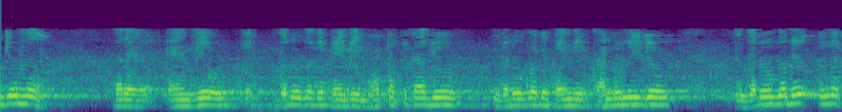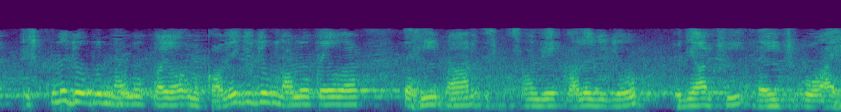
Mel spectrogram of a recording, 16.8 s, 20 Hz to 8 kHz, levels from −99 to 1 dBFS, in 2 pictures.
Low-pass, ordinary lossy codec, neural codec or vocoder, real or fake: 7.2 kHz; AAC, 16 kbps; codec, 44.1 kHz, 3.4 kbps, Pupu-Codec; fake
